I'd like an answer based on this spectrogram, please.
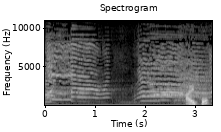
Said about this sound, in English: This is the screams of lambs.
